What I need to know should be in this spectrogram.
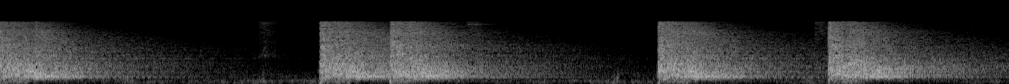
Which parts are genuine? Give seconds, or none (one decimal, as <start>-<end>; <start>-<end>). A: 0.0-8.1; 9.7-10.1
